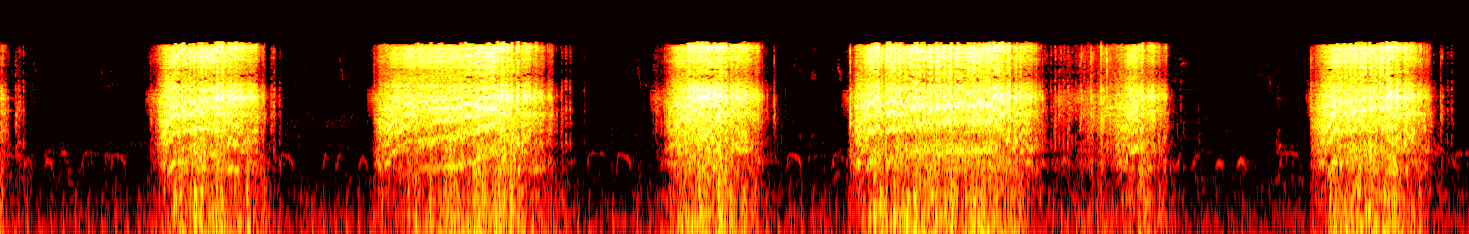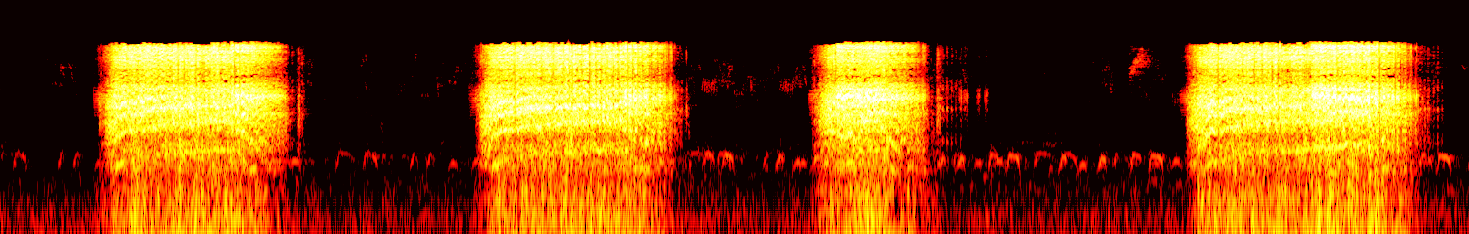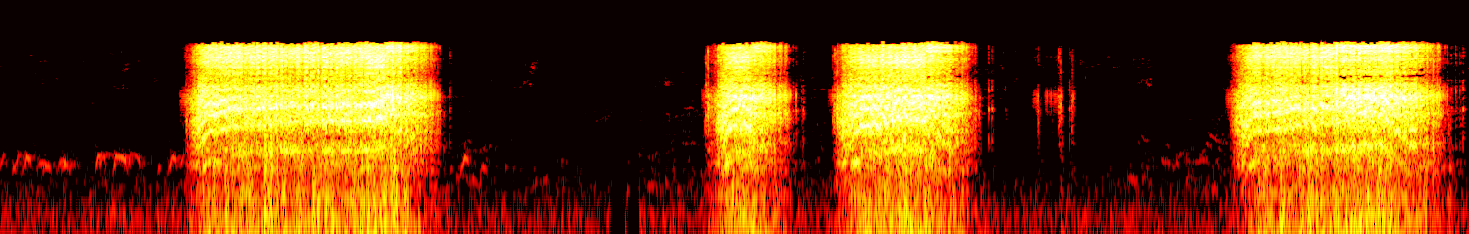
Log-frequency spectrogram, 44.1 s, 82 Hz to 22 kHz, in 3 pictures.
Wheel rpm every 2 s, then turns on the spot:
20, 30, 60, 30, 70, 30, 40, 20, 80, 20, 80, 40, 0, 80, 40, 30, 120, 0, 30, 50, 10, 100.
none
